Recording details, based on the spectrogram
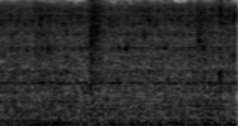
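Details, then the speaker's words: Crosley top-load center-agitator washer at the start of a regular cycle, warm/cold, super water level, clothes fully submerged: steady low sloshing churn with even water movement and no knocks or squeals. Normal agitation. "Doing a great job getting started there. So I'm gonna let it go ahead and move through this cycle."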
